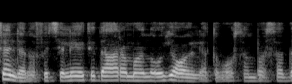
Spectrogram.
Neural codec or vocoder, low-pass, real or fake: vocoder, 44.1 kHz, 128 mel bands every 512 samples, BigVGAN v2; 7.2 kHz; fake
